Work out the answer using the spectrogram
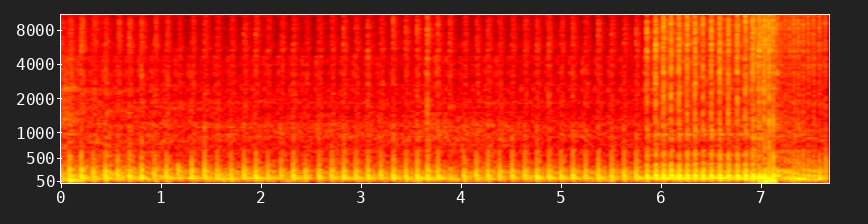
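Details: Honda Biz 125 that is smoking; the small single thumps along at a quick, uneven beat with a rough tapping clatter over it, abnormal engine noise, cause not evident.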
